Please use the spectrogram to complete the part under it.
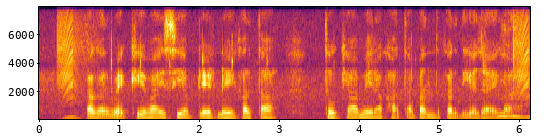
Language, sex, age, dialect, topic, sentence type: Hindi, female, 18-24, Marwari Dhudhari, banking, question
